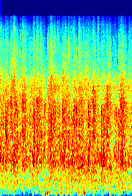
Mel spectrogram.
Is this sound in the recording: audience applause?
yes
